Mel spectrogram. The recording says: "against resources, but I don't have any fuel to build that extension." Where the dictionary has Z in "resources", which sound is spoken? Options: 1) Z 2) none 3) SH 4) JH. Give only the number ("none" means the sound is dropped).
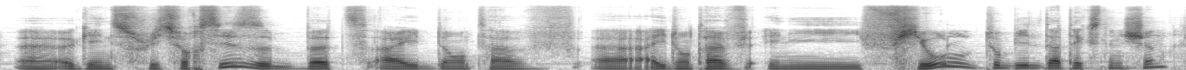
1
